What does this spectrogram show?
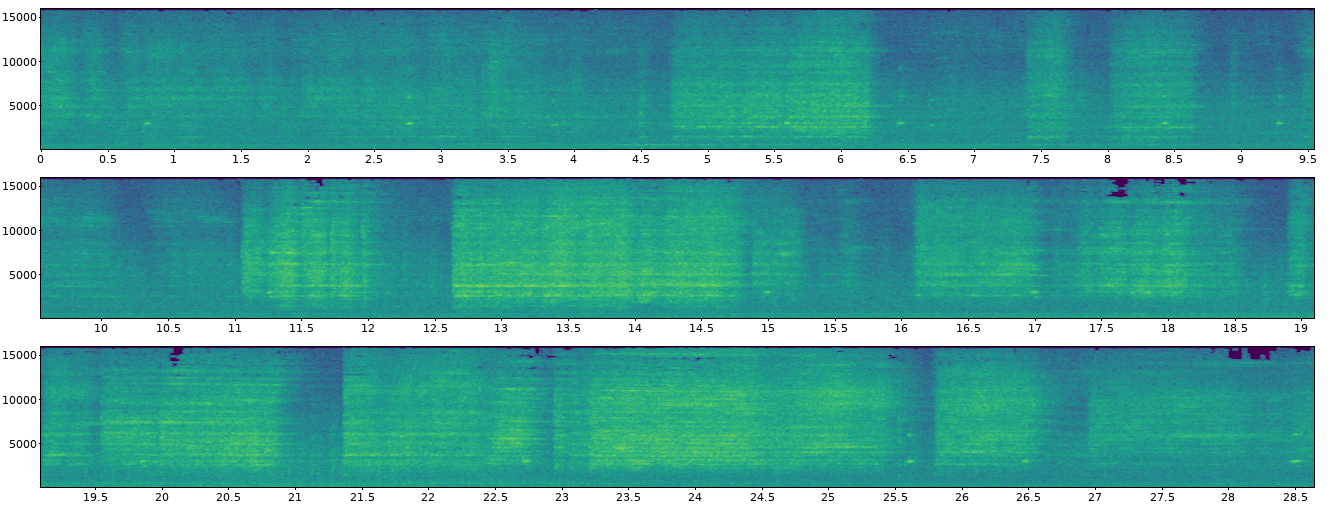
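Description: Autorack freight train rolling past with a steady rumble of cars on the rails, its wheels squealing in high screeches that flare up and fade every couple of seconds.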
